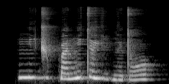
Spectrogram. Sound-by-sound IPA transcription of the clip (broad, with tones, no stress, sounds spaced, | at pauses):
n i˦ d͡ʒ u˦˨ k͡p a˧ n i˦ t ɛ˧ j i˨ ɡ ɛ̃˨ t ɔ˨˦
